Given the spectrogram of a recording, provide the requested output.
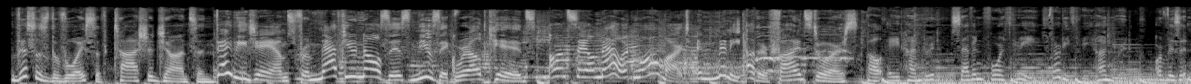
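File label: Female Commercial, voiceover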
